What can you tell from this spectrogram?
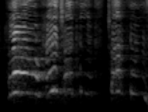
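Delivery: high, light voice of a caller; imitated phone caller. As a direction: imitate a chirpy hello down the line.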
